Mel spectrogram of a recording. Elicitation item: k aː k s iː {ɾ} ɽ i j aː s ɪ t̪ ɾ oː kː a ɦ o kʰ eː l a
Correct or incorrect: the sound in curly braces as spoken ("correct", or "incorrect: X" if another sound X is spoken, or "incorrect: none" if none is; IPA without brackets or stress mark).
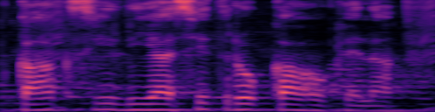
incorrect: none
